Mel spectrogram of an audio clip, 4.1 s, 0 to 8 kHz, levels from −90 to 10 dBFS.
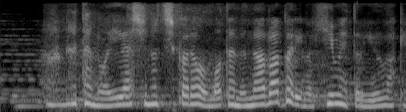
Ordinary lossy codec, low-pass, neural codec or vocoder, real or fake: AAC, 32 kbps; 7.2 kHz; codec, 16 kHz, 4 kbps, X-Codec, HuBERT features, trained on general audio; fake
